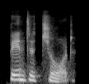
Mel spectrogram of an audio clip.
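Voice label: "pentachord", Indian English; Dictionary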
